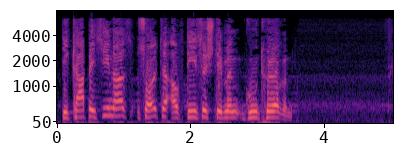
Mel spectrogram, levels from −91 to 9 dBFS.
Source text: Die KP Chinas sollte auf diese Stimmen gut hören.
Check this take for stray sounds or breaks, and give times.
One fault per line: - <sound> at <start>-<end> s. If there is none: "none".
none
